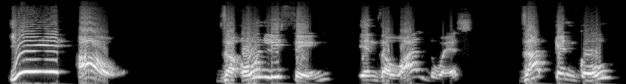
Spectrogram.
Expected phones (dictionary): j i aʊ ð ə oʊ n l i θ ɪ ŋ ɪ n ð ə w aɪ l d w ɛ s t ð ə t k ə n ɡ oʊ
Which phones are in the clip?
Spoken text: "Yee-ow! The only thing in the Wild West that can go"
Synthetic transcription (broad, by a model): j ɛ aʊ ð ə oʊ n l i θ ɪ ŋ ɪ n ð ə w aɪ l d w ɛ s t ð ə t k ə n ɡ oʊ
